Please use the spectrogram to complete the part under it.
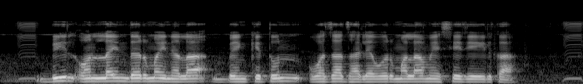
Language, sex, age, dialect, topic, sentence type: Marathi, male, 25-30, Standard Marathi, banking, question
